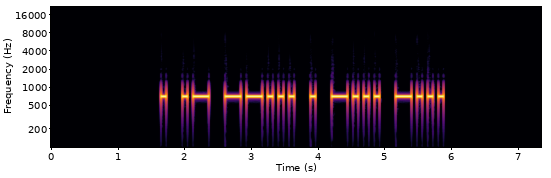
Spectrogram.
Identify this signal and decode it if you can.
Morse code, heard as a keyed tone, about 15 wpm, 700 Hz. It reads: EA7EBB
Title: DXCC-100 Call Signs - 6 Characters - 15wpm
